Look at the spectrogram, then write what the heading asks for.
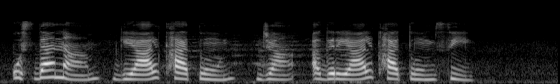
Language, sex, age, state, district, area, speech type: Punjabi, female, 18-30, Punjab, Hoshiarpur, rural, read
